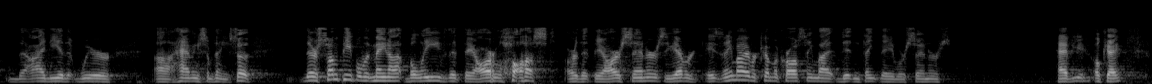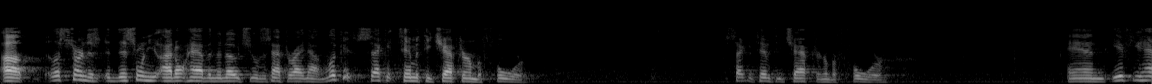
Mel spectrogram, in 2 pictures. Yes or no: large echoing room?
yes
